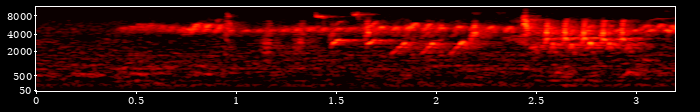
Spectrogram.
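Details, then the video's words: House wren singing in Costa Rica: high, rapid twittering notes and short bubbly trills that grow louder and busier toward the end, over a faint steady background hiss. "house wren singing"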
